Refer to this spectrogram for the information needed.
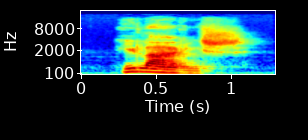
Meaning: hilarious, comical
- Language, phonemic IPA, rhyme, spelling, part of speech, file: Dutch, /ɦiˈlaːris/, -aːris, hilarisch, adjective, Nl-hilarisch.ogg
